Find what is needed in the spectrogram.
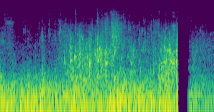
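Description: Wind rumbling on the microphone with people laughing; the sound cuts out suddenly near the end, then returns quieter.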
